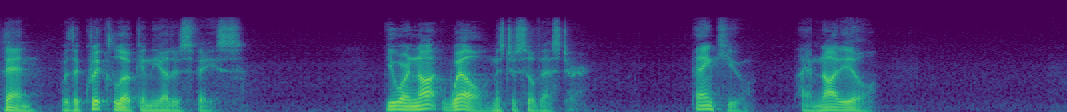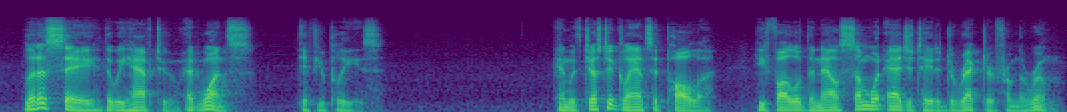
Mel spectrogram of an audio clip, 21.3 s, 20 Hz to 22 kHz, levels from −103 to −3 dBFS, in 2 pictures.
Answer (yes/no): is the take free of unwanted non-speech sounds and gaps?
yes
